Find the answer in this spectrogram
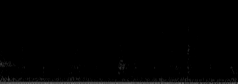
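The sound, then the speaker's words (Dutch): Wet smacking and slurping as a dog licks a person's hand, a quick run of soft irregular laps over a steady low hum, with no voices. “Dit geluid is jouw hond in, mijn, in mijn hand aflicht.”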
